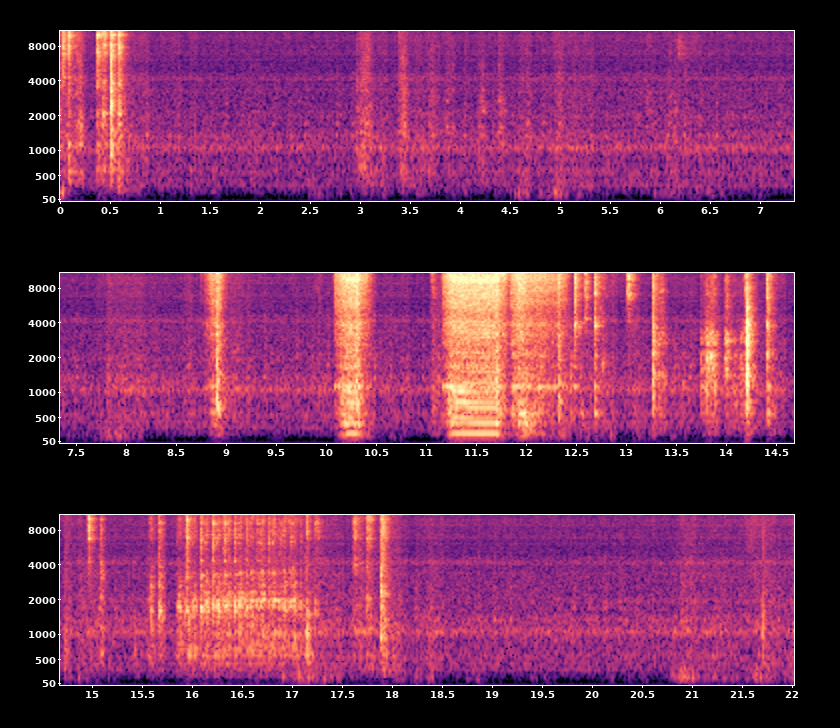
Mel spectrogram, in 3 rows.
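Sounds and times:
sewing machine running: 10.0 - 10.5, 11.1 - 12.5.

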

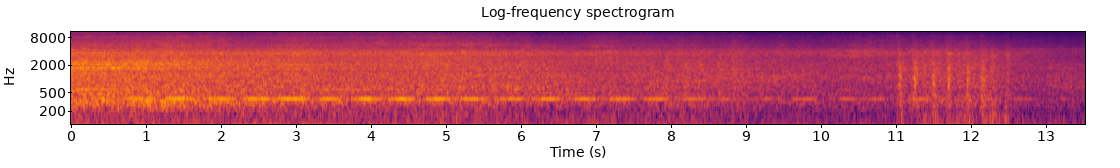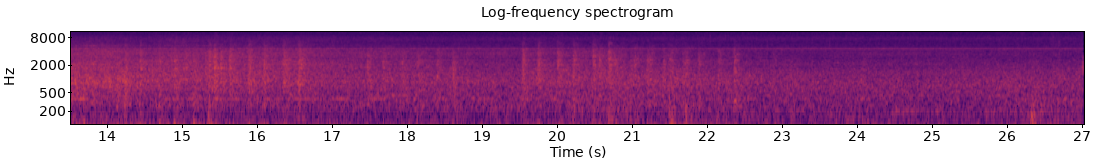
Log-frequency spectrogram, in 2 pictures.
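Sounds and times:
locomotive running noise: 0.0 - 27.0.

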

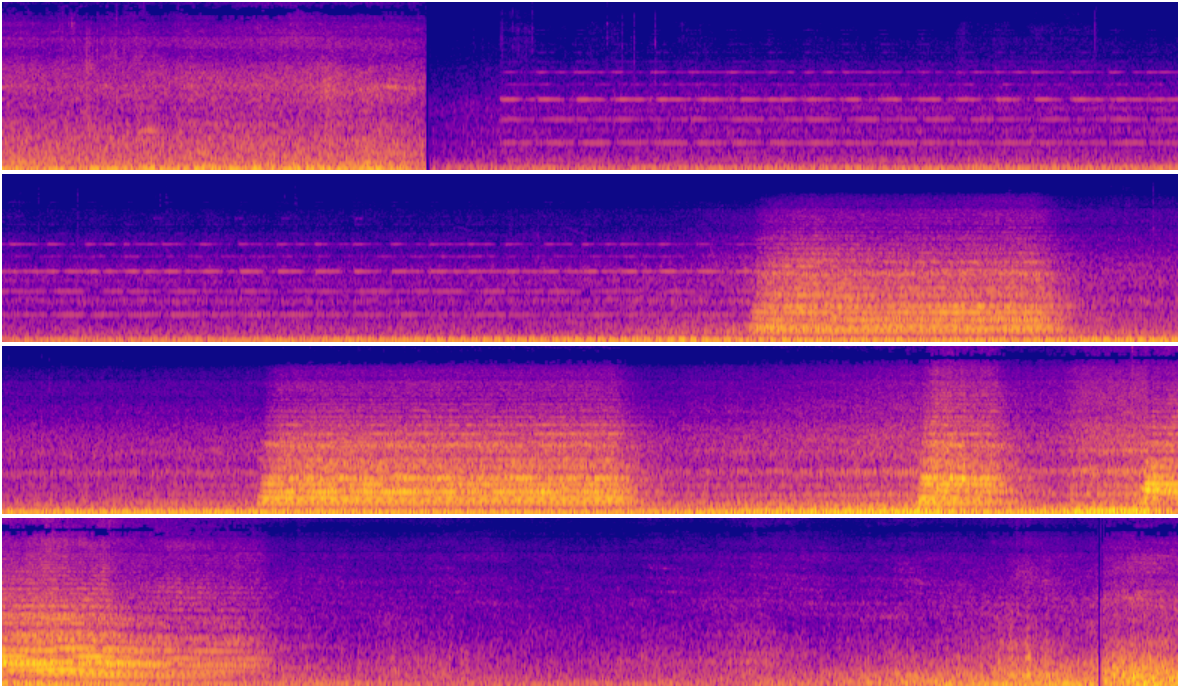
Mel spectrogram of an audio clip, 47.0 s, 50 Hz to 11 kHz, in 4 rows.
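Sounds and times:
diesel locomotive rumble: 0.0 - 47.0
locomotive horn: 19.2 - 22.6, 26.0 - 30.2, 32.6 - 34.0, 34.7 - 38.2.

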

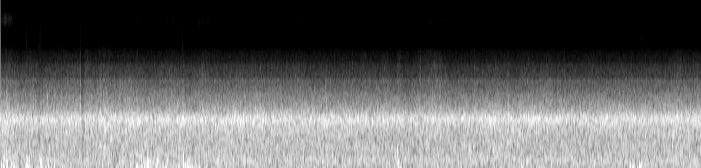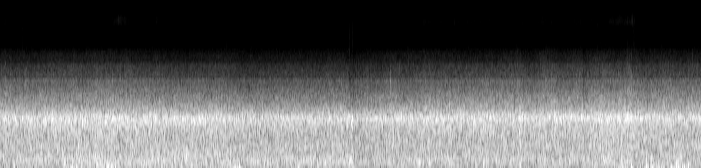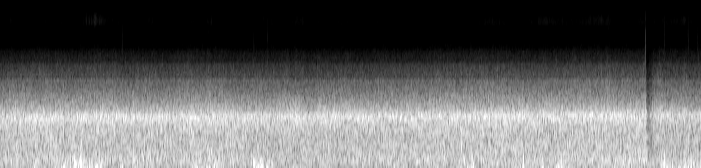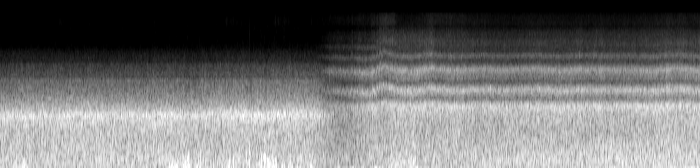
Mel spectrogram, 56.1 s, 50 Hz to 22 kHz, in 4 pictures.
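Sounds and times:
wind buffeting microphone: 47.1 - 56.0.

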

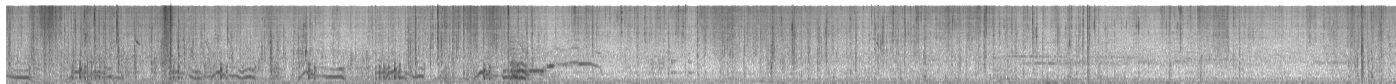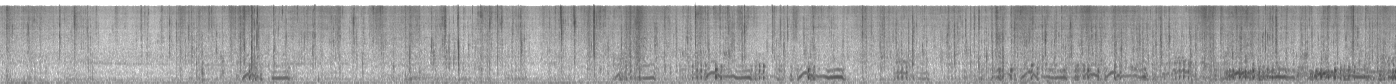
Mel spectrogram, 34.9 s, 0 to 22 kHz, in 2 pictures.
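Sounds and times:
pigeons cooing: 0.1 - 7.6, 20.2 - 21.3, 24.9 - 34.9.

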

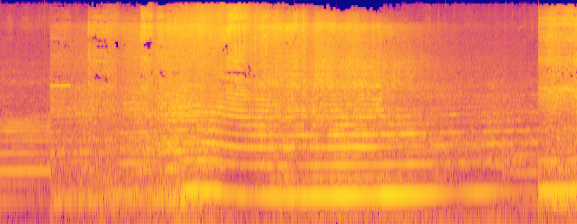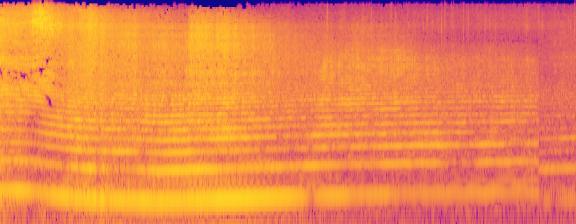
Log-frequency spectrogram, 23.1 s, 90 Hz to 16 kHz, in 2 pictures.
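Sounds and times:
rally car engine at high revs: 0.0 - 23.0.

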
